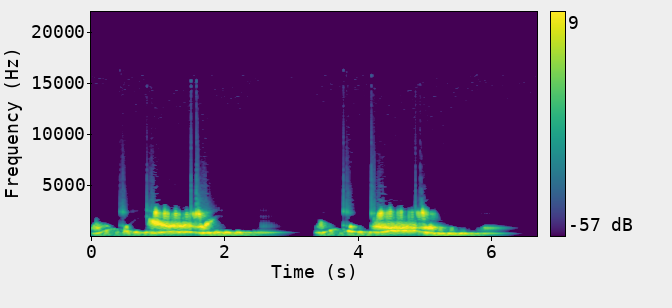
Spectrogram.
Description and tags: zarkovox gut
Words in a synthetic alien language? Vocal formants applied to low frequency FM synthesis, some reverb and spectral sweeping.
alien, formant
